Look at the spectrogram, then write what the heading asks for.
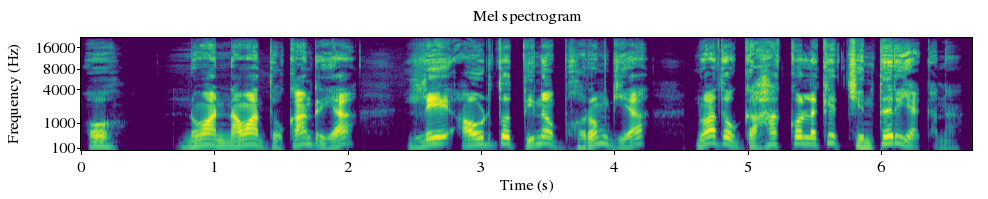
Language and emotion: Santali, disgusted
